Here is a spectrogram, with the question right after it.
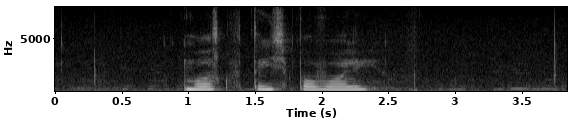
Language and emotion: Russian, neutral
